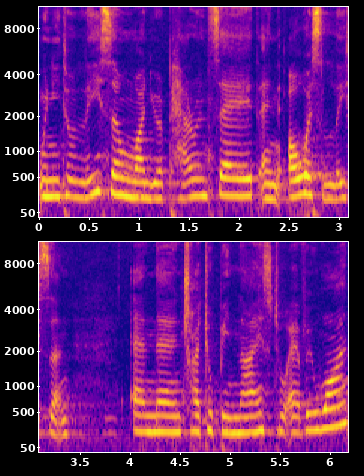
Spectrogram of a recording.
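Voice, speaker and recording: A woman with a Chinese accent, a fairly high pitch and fairly even intonation, amid noticeable background noise. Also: moderate pace. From Taiwan. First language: Mandarin Chinese. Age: 20s. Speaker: doctoral student, audience member. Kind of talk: audience comment.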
